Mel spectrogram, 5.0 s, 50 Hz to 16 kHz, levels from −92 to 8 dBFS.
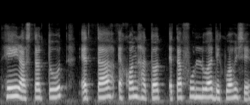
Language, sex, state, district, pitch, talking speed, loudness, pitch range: Assamese, female, Assam, Kamrup Metropolitan, 240 Hz, 120 wpm, -15 LUFS, 225-260 Hz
